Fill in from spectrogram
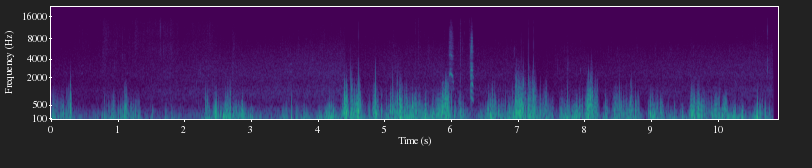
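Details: Masked booby pair on Tern Island give low, hoarse honks in irregular bursts, some short and some drawn out, over a steady rumble of wind.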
